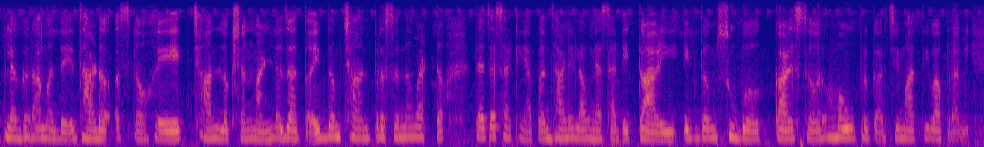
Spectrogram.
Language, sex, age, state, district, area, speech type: Marathi, female, 18-30, Maharashtra, Osmanabad, rural, spontaneous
